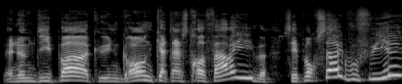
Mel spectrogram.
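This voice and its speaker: An actor voicing a carefree, vain male cicada musician in a French children's animated fable, with a theatrical, playful, sing-song delivery. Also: mid-range voice, normal speed. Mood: breezy, dismissive. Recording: loud music behind the voice.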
